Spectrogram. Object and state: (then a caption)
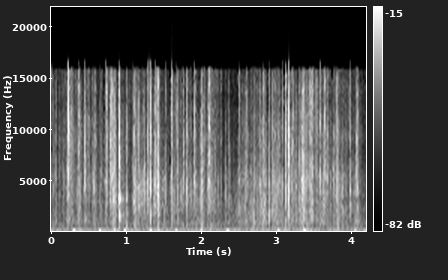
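Cellophane sheet. A thin, clear cellophane sheet is crinkled and stretched between both hands over a wooden table. Dense, irregular crackling fills the clip, with sharp, bright snaps and crisp high crinkles standing out above a soft, continuous rustle.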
